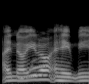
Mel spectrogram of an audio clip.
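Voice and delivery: ordinary delivery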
